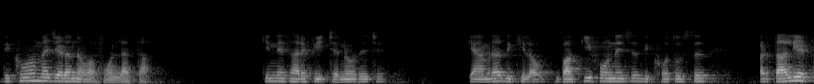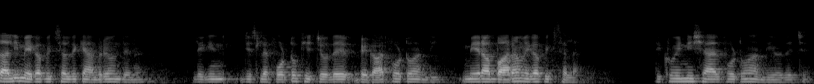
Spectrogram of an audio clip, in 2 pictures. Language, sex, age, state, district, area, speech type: Dogri, male, 18-30, Jammu and Kashmir, Jammu, urban, spontaneous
